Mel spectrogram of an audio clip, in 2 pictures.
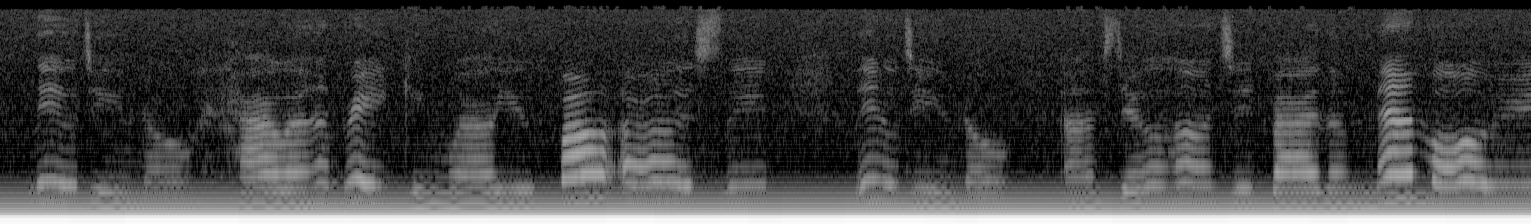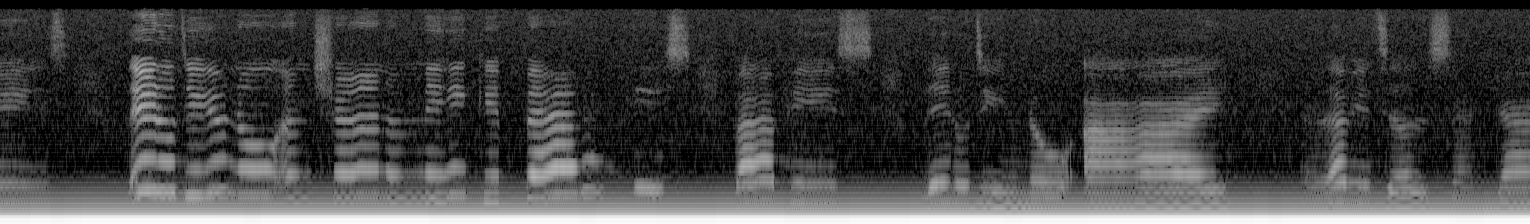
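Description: A young girl singing solo into a microphone, in held notes that bend up and down in pitch, with short breaths between phrases and no instruments heard.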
